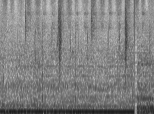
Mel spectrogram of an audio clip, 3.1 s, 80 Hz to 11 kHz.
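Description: Ferrari F12 supercar driving with a loud, steady engine drone throughout, its tires slipping briefly on a slick surface, followed by a sharp momentary dropout near the end.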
